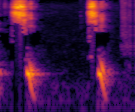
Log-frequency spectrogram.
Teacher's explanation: The first tone, abrupt tone, when you are very angry, you say qi.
